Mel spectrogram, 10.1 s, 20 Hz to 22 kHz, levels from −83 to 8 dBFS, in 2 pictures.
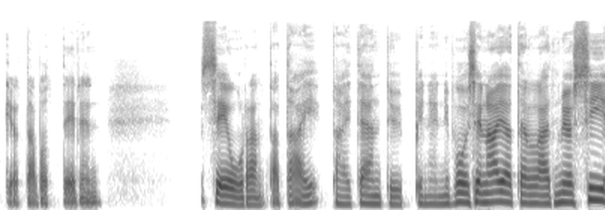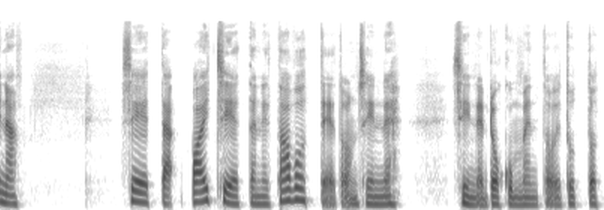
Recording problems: none

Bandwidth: 14.5 kHz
